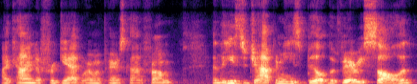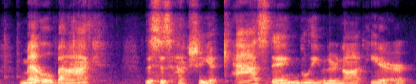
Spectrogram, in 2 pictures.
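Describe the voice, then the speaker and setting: A man's voice: mid-range voice, moderate pace, pushed and bright. An older man with a Canadian accent, chatting casually and anecdotally as he reminisces like a hobbyist presenting on a vlog.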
